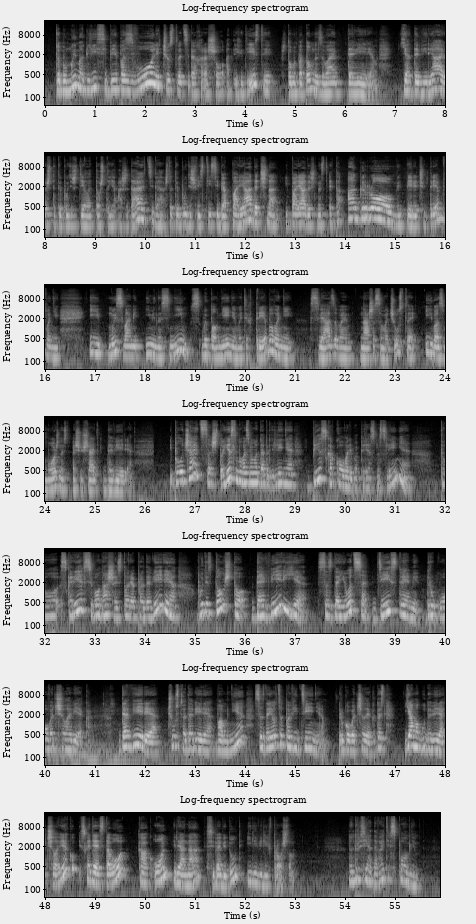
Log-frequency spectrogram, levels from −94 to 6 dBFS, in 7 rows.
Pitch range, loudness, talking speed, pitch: 145-205 Hz, -28 LUFS, 125 wpm, 165 Hz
